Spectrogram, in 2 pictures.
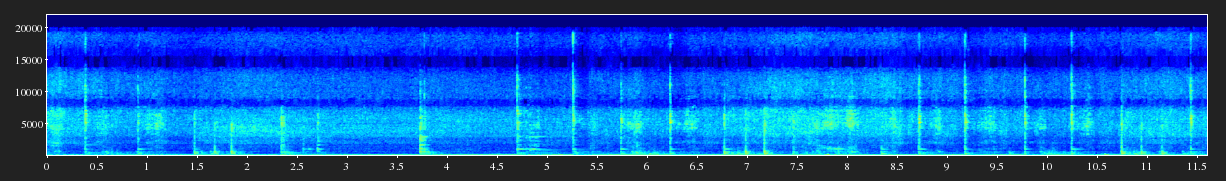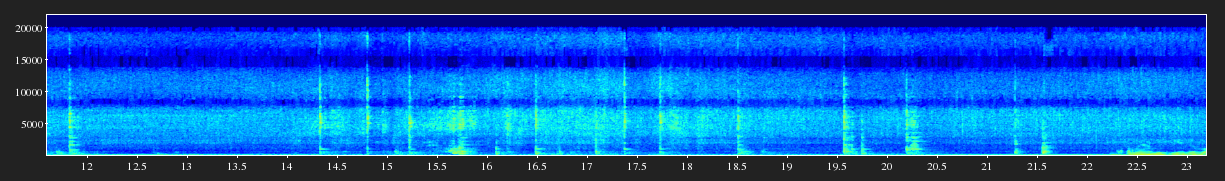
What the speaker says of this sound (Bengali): পেঁয়াজ বাটাটা আমি লাল লাল করে কষিয়ে নিতে হবে, তাহলে কিন্তু পেঁয়াজের কাঁচা গন্ধটা চলে যাবে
